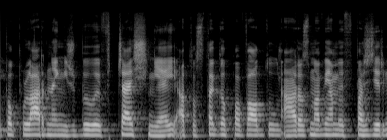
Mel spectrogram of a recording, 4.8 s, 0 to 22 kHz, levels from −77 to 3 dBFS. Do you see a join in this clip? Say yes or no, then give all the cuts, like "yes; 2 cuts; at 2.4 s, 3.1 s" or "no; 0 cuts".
yes; 1 cut; at 3.5 s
